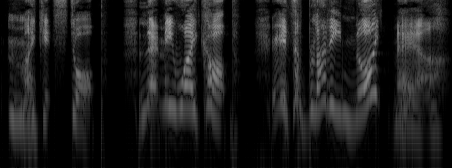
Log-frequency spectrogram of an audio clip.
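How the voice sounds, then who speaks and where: A woman voicing an anguished, hot-tempered male supernatural being in an audiobook, loud and desperate. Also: high voice, sing-song, slow pace, vocal fry, no echo, studio quality, pitched above the performer's own voice, full character voice. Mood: desperate anger.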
